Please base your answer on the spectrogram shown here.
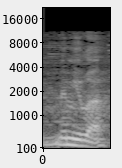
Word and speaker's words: Mimula: And this is supposedly the correct pronunciation of her name, Mimula.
